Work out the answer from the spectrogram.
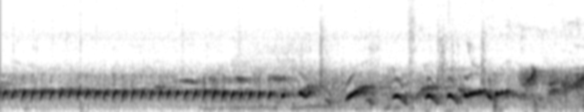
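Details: Singing white-rumped shama, an evening lure to draw song from other shamas: about thirty quick whistled notes repeated in an even rhythm, followed by several looping, slurred whistles.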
